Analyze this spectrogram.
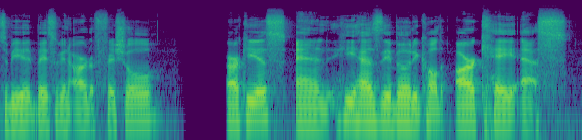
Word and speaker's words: Arceus: I think it's Arceus because Arcane and Deus, and the main thing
